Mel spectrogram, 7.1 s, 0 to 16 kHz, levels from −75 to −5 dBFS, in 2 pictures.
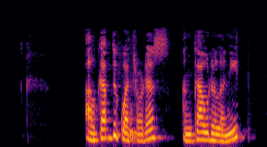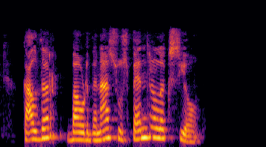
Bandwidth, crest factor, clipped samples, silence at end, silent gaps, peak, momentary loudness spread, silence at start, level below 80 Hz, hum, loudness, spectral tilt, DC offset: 8 kHz; 18 dB; under 0.1%; 0.9 s; 2.38-2.42 s, 3.42-3.54 s, 3.79-3.87 s; -2 dBFS; 9 LU; 1.15 s; -60 dBFS; none; -18 LUFS; -5 dB/octave; under 0.1%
